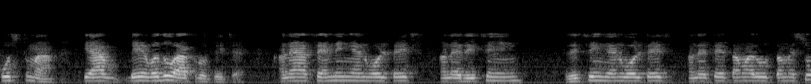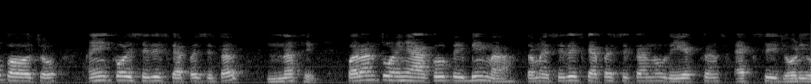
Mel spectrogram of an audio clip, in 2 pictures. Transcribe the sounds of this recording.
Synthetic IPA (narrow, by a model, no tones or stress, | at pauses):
pusʈmã | t̪jãbeʋəd̪ʱuakɾut̪it͡ʃʰḛ | əneasẽɳɖĩŋɡenʋolʈed͡ʒ | əneɾisiŋ | ɾisĩŋɡɛnʋolʈed͡ʒənet̪et̪əmaɾũt̪əmeʃũkəɦot͡ʃʰo | əɦĩkoisiɾizkɛpɛsiʈə | nət̪ʰḭ | pəɾənt̪uəɦĩakɾut̪ibimãt̪əmesiɾizkɛpɛsiʈənũɾiɛk̚ʈənsɛksid͡ʒoɽijũ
